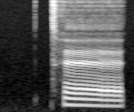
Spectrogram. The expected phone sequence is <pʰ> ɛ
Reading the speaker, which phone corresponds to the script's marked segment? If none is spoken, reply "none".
tʰ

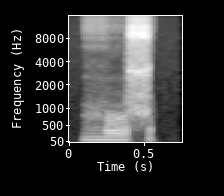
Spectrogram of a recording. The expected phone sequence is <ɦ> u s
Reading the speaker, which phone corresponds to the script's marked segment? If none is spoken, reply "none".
ɦ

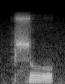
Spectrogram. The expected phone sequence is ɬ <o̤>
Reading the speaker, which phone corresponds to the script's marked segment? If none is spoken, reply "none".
o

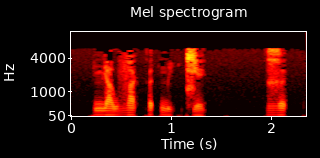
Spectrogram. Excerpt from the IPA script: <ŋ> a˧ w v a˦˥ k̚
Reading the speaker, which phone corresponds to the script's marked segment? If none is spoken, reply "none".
ɲ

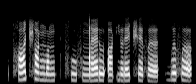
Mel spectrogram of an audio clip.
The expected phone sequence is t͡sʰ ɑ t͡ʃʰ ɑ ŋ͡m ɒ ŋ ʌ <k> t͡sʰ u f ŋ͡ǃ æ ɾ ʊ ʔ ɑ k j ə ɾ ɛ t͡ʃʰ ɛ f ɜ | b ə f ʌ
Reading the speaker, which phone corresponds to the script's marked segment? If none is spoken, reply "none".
k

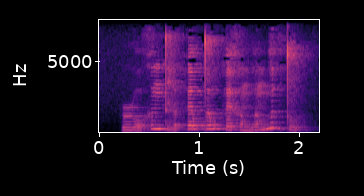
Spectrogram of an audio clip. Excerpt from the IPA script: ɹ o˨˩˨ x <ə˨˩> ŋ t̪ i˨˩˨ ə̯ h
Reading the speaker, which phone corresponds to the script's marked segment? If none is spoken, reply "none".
ə˧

